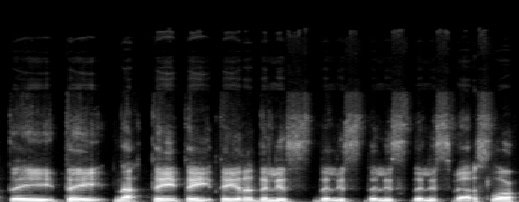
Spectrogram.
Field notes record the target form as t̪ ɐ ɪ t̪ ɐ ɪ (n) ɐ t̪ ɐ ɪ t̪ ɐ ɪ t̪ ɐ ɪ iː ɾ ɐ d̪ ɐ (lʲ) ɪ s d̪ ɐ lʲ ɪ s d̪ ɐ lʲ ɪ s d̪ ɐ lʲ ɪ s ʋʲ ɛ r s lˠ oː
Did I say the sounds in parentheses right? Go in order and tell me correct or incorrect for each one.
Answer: correct, correct

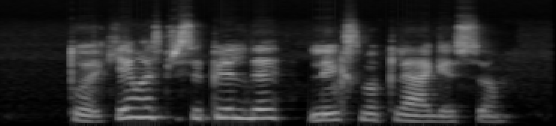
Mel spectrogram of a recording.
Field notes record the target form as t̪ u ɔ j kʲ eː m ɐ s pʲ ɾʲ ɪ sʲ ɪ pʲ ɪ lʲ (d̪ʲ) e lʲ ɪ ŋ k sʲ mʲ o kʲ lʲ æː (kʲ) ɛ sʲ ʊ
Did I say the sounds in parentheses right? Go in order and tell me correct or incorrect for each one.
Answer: correct, incorrect: ɡʲ

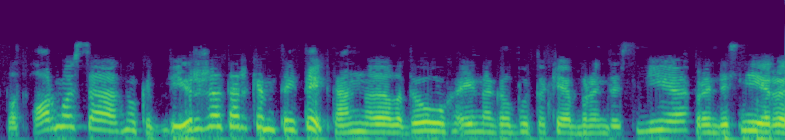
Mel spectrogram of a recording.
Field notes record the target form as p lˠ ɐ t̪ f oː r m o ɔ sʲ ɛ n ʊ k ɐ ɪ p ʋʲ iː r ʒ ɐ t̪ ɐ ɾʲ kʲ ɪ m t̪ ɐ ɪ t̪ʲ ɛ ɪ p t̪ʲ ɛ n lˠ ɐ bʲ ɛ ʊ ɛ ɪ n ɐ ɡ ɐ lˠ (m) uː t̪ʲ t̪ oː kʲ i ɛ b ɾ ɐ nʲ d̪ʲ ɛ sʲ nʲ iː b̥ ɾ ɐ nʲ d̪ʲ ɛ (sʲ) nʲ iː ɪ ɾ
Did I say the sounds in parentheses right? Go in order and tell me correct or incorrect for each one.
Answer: incorrect: b, correct

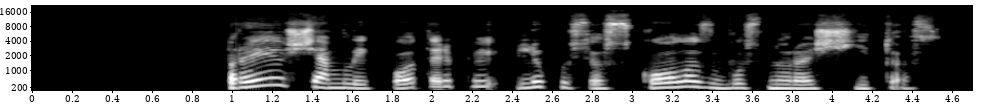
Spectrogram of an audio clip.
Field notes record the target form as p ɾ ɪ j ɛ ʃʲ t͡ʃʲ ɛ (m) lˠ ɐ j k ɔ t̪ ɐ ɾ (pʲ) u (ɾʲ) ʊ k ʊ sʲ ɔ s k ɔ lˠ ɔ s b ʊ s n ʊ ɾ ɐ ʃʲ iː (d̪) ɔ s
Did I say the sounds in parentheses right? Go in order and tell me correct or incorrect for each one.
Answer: correct, correct, incorrect: lʲ, incorrect: t̪

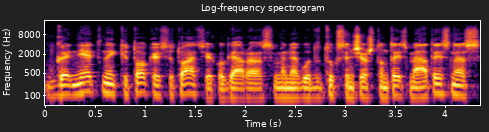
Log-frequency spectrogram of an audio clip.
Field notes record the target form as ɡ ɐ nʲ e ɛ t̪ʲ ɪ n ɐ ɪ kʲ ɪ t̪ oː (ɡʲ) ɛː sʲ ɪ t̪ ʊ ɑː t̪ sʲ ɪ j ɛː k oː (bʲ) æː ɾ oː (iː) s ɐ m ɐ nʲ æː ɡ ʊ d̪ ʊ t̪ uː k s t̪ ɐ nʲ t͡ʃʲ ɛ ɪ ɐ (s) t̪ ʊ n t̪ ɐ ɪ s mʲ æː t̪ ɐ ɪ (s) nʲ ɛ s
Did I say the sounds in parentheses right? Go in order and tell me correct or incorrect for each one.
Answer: incorrect: kʲ, incorrect: ɡʲ, incorrect: æː, incorrect: ʃ, correct

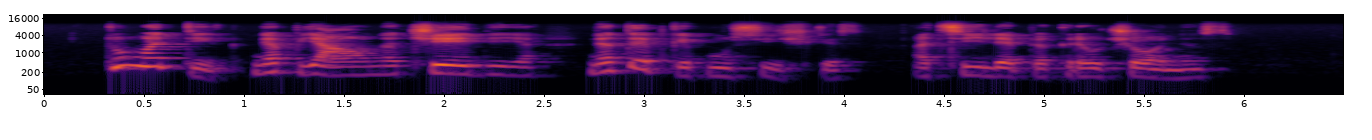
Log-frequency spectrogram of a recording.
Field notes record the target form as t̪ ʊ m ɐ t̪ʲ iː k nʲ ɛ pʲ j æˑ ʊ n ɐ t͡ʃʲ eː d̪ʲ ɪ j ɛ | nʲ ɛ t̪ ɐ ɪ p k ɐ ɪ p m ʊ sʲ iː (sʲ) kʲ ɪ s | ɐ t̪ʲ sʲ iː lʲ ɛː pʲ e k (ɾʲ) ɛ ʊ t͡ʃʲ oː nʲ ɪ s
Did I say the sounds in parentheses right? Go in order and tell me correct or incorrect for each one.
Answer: incorrect: ʃʲ, correct

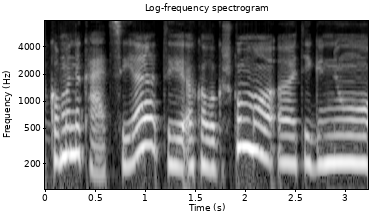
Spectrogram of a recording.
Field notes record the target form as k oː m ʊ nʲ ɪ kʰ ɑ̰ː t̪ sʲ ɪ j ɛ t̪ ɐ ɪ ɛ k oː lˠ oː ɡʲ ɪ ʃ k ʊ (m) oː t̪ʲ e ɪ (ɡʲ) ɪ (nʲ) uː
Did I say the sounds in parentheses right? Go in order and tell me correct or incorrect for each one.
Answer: correct, correct, correct

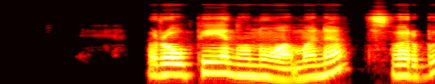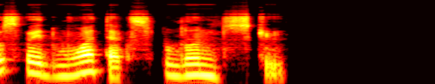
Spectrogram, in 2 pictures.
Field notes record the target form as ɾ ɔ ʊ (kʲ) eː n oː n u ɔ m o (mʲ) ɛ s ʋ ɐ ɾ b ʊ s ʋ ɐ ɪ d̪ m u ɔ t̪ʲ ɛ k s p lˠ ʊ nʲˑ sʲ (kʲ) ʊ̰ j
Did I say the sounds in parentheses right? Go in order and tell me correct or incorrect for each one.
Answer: incorrect: pʲ, incorrect: nʲ, correct

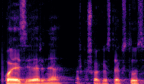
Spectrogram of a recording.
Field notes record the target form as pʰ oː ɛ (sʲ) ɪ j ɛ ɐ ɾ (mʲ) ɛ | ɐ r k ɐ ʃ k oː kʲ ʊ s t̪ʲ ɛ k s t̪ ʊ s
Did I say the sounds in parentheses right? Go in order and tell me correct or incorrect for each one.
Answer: incorrect: zʲ, incorrect: nʲ

